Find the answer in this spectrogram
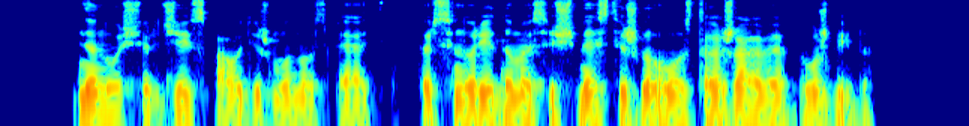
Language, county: Lithuanian, Alytus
